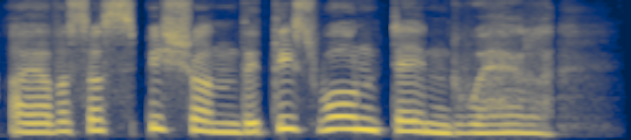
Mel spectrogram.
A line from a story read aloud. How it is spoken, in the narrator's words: Indali murmured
